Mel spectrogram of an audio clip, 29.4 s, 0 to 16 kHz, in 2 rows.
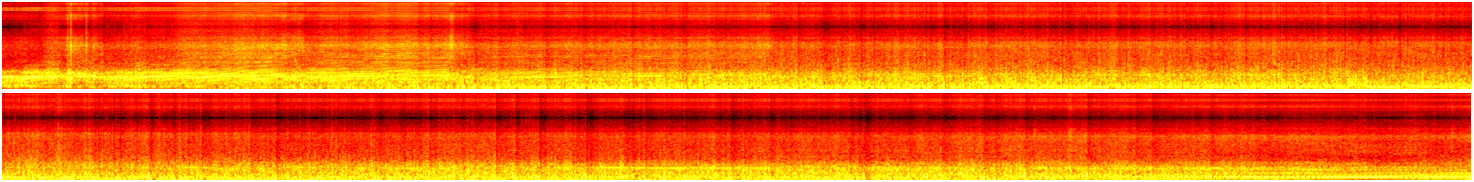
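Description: Ford Mustang GT's 5.0 Coyote V8 launching from the line and accelerating hard down a drag strip, its pitch climbing through the gears, with rushing air over the car-mounted camera. The engine eases off near the end.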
